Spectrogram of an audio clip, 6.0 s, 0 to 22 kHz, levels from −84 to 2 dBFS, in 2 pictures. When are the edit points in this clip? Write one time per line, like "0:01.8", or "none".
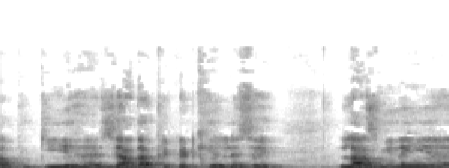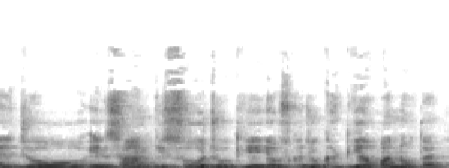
none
